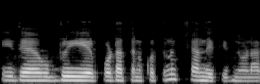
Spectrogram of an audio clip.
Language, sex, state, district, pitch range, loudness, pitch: Kannada, female, Karnataka, Dharwad, 175-190 Hz, -15 LUFS, 185 Hz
